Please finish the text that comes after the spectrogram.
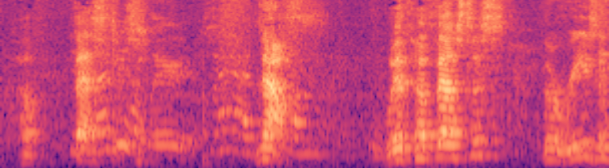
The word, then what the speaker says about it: Hephaestus: So when you look at it, his name is not Hephaestus, it is Hephaestus. Oftentimes you'll see his name spelled with an F in there. H-E-F-A-E. Sometimes they'll make it even easier and just spell it H-E-F-U-S-T-U-S. Hephaestus. And so as long as it comes along the same lines, it's the same thing. His name definitely is not hepatitis.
